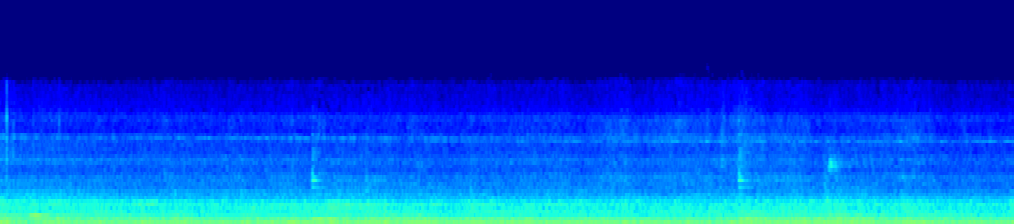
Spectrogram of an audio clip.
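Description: Running noise of a train heard from inside the carriage: a steady rumble of wheels on rails with a low, even hum.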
